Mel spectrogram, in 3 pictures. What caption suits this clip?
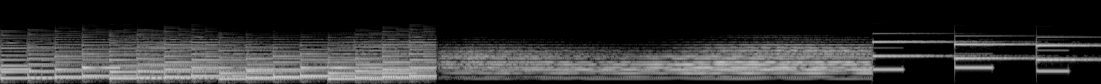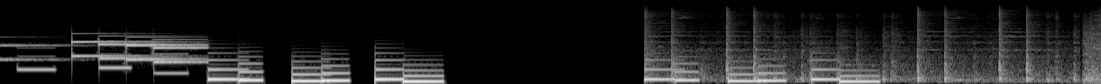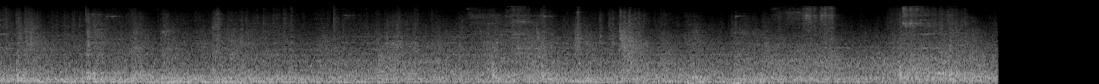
Mgreel piano, synths and trains
I put together a few synth lines, piano, melodies, a bass-line, one rhythmic train field recording and a 20 second field recording of a train passing by. See it as separated tracks from a song.
The synths lines were created in Ableton Live at 110 BPM..
This is my first mgreel with a bit of musicality. All suggestions are welcomed.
